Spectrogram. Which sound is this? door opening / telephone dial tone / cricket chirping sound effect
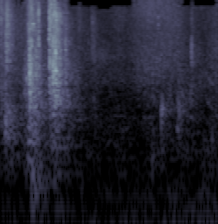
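door opening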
